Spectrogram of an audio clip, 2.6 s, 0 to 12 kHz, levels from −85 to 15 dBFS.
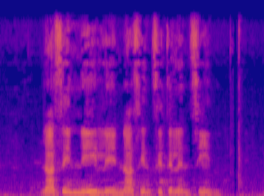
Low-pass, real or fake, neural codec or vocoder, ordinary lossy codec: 10.8 kHz; fake; vocoder, 48 kHz, 128 mel bands, Vocos; MP3, 96 kbps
